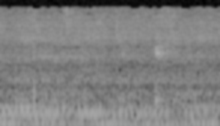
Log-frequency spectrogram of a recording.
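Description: A steady low hum in the room.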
